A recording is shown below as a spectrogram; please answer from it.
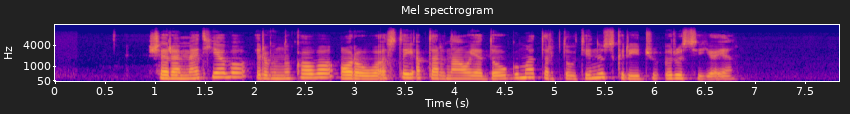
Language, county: Lithuanian, Vilnius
